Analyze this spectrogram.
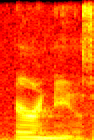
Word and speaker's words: Arrhenius: that it's um irenaeus a-r-r-h-e-n so er like pirate R then hen okay then um es IUS so uh the rainiest definition um our Airness excuse me aaronias I I pronounced it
